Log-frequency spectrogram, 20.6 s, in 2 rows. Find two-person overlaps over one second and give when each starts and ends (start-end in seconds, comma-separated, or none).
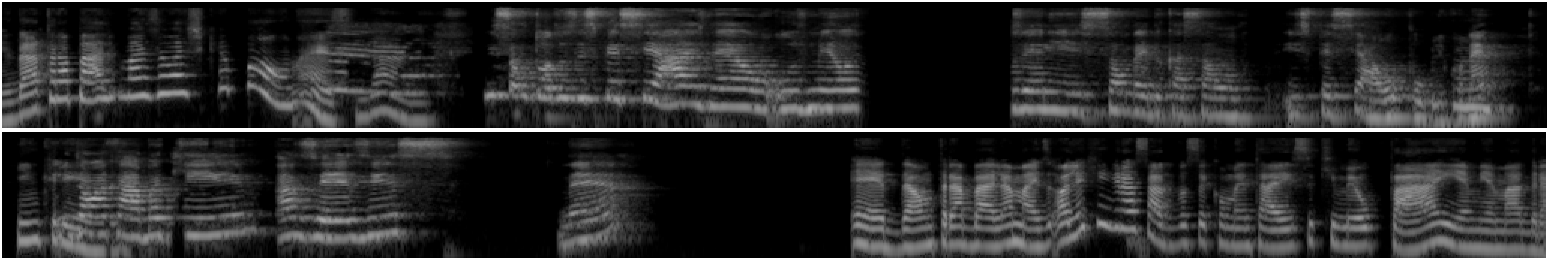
none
